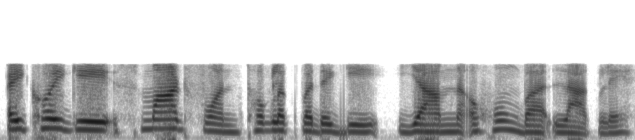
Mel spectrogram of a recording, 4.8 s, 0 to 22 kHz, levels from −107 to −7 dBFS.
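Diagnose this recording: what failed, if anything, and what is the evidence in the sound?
At the codec stage, 4-bit ADPCM compression damages the speech heavily throughout. Gritty hiss rides on every loud passage and sharp onsets crunch. On a spectrogram, energy stops dead at 3.9 kHz, with a noise floor that rises and falls with the speech. This points to a roughly 32 kbps stream.

At the driver or buffer stage, a repeated buffer causes a brief stutter from 2.55 to 2.60 s. A piece of about 23 ms plays two extra times, which fits a 1024-sample buffer, and about 50 ms of new audio is lost. The waveform shows identical back-to-back segments with hard joins.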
